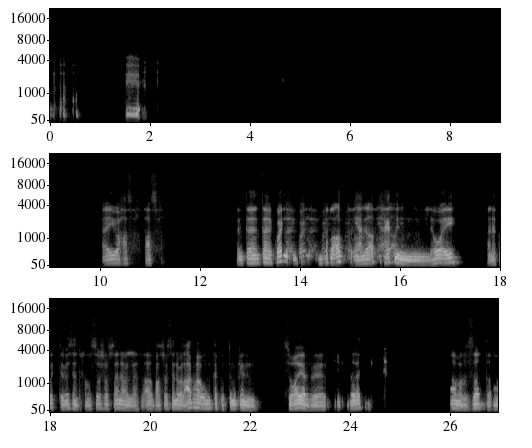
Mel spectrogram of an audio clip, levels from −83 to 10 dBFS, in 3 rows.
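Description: From 13.6 to 16.2 s there's feedback echo between two devices. A second device in the room replays the call, its mic picks that up, and the speech comes back roughly every 400 ms, thin and ringy, peaking about 10 dB below the direct speech.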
